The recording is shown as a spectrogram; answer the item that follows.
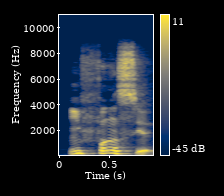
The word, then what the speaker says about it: infância: vídeo aula é exatamente é uma paroxítona ou seja a penúltima sílaba mais forte e ela termina em ditongo crescente tá então observe quando eu digo infância eu tenho que encontrar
